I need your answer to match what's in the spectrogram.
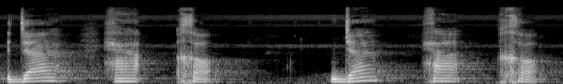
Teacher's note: untuk kha ini dia berada di tenggorokan, tetapi dia berada di pangkal lidah. Oke, perhatikan gambar di sini.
